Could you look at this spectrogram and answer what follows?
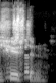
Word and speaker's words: Houston: It is in Houston. And it is at the War Dome on April 26th to the 27th. That's pronounced dome.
